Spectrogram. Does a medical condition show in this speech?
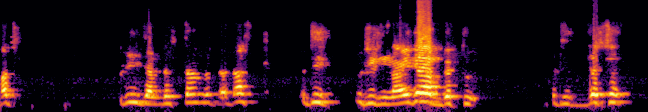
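Yes: cerebral palsy; uses wheelchair.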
